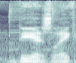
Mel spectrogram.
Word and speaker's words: Diaz Lake: the area and uh the lake diaz diaz lake actually is how they pronounce it ever say it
